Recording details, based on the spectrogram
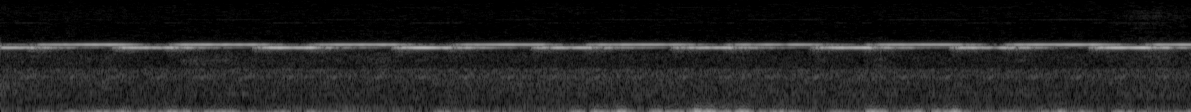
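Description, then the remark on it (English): A smoke alarm sounds continuously, its piercing high-pitched tone pulsing in quick repeated beeps for the whole stretch, steady and fairly loud over a low background rumble. “Open up in our awareness to embrace even the alarm with loving kindness, accepting it, not being annoyed or irritated by it.”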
